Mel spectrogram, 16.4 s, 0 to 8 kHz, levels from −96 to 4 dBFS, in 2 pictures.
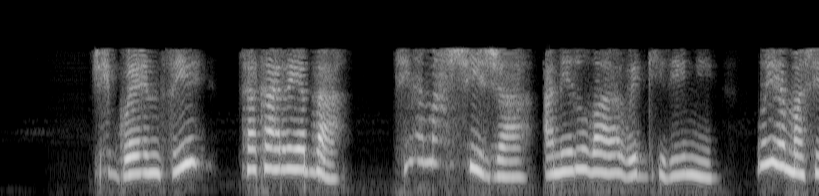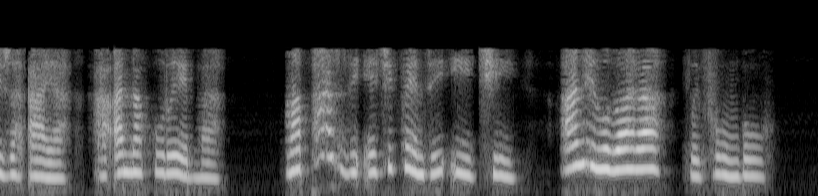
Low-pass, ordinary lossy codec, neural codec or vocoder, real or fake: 7.2 kHz; AAC, 16 kbps; codec, 16 kHz in and 24 kHz out, 0.6 kbps, FocalCodec, streaming, 4096 codes; fake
